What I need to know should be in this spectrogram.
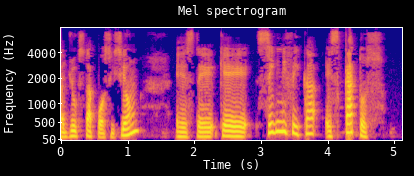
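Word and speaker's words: ἔσχατος: posición este que significa es catos se escribe eschatos esch con ch eschatos o es catos esta significa últimos postreros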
